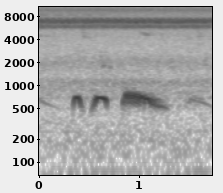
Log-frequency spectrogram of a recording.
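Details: Young spotted dove still practising its song: two short clipped coos followed by a longer drawn-out coo, with a steady high electrical whine behind it.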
